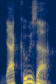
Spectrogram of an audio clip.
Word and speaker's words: Yakuza: comment here uh from uh Mario says it's pronounced Yakuza Yakuza I I again I can't read I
